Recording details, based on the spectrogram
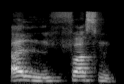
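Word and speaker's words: الفصل: Yeah, so al-fasl. I think let's make sure we pronounce this one very well because we are going to pronounce the last letter as sukun.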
